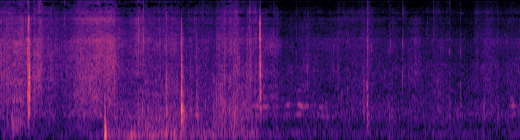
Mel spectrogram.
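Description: Leaves rustle and twigs snap underfoot as someone walks through dense undergrowth.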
